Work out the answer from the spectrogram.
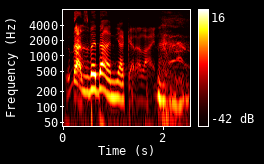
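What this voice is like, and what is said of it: Put-on Russian accent. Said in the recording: “Do your best Russian accent.”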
